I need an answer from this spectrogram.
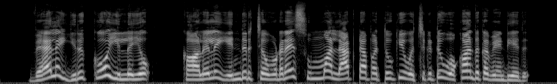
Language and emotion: Tamil, angry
